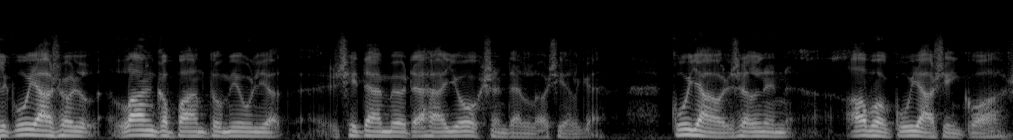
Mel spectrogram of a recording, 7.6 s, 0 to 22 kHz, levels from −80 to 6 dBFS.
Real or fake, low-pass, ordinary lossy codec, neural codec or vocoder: real; 14.4 kHz; none; none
